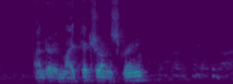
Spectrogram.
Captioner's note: voiceover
